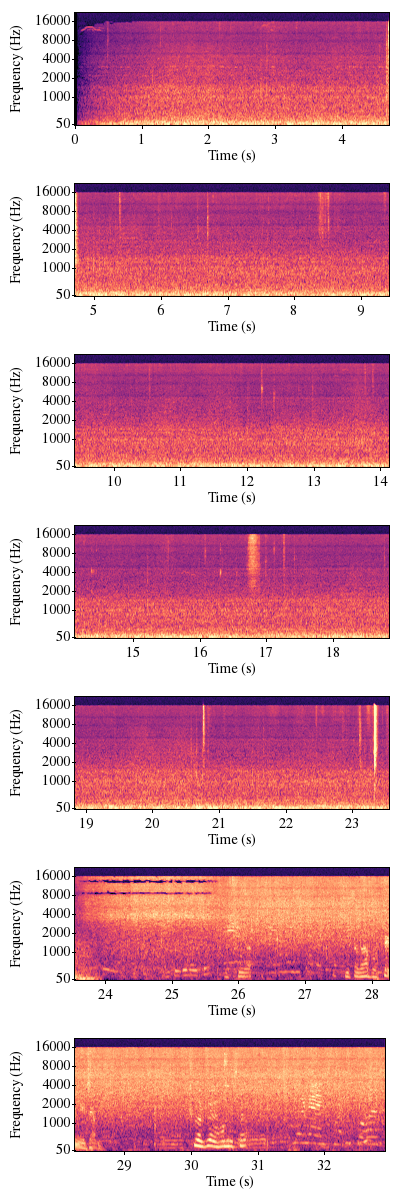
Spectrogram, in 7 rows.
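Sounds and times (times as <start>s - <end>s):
quiet outdoor ambience: 0.0s - 32.9s
car driving from inside cabin: 0.4s - 23.8s.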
